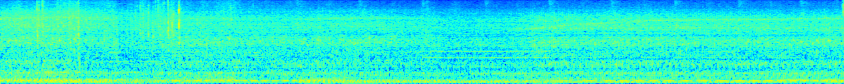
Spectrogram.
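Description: Steady, dense engine drone of a hovering drone in the snowy, muddy village outskirts of the Expeditions video game, a continuous airborne whir with layered low rumble and faint higher tones holding level throughout.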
